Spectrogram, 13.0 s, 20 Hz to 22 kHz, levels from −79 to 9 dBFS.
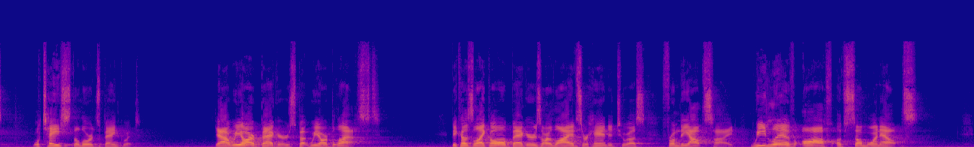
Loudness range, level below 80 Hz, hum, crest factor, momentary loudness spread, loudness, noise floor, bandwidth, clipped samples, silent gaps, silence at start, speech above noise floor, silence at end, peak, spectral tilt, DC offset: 2 LU; -56 dBFS; none; 18 dB; 14 LU; -23 LUFS; -54 dBFS; 16 kHz; under 0.1%; none; 0.45 s; 31 dB; 0.75 s; -6 dBFS; -3.5 dB/octave; under 0.1%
